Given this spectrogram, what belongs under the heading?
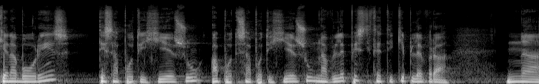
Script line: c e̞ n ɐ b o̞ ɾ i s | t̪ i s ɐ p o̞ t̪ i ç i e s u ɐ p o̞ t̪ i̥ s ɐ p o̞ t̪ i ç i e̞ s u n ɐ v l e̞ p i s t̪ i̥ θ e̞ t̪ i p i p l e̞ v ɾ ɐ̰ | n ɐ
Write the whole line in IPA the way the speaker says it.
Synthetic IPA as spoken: c e̞ n ɐ b o̞ ɾ i s | t̪ i s ɐ p o̞ t̪ i ç i e s u ɐ p o̞ t̪ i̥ s ɐ p o̞ t̪ i ç i e̞ s u n ɐ v l e̞ p i s t̪ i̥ θ e̞ t̪ i c i p l e̞ v ɾ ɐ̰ | n ɐ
